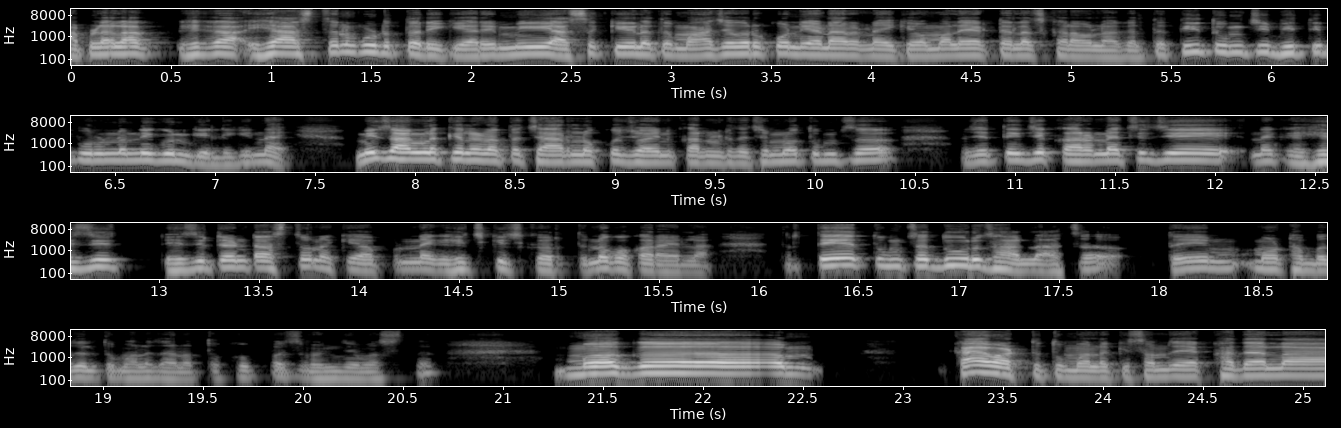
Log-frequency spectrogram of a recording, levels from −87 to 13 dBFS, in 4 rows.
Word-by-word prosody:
आपल्याला 170 +1 +2 0.2
हे 160 - -2
काय 170 -4 +1
हे 175 - +2
असतं 175 +1 +1
ना 205 - 0
कुठेतरी, 190 -7 0
की 140 - -6
अरे, 145 +2 -1
मी 165 +3 +2
असं 140 +5 +2
केलं 170 -2 +2
तर - - -2
माझ्यावर 170 +4 0
कोण 175 -2 0
येणार 155 -2 0
नाही 135 -1 -4
किंवा 135 +1 -5
मला 140 +1 -2
एकट्यालाच 145 -1 -3
करावं 130 -2 -5
लागेल. 125 0 -8
तर 150 - -7
ती 205 - 0
तुमची 200 0 -3
भीती 180 +2 -3
पूर्ण 180 -1 -2
निघून 175 -2 +1
गेली 120 -2 -8
की 145 - -12
नाही, 155 -1 -7 0.3
मी 195 - +4
चांगलं 195 -2 +6
केलं 190 -2 +2
ना, 175 - +1
तर - - -3
चार 155 -1 0
लोकं 160 +1 -4
जॉइन 145 -1 -2
करणार. 140 -1 -6
त्याच्यामुळे 155 +5 -6
तुमचं 170 +2 -4
म्हणजे 155 -3 -11
ते 180 - +2
जे 195 - +3
करण्याचे 170 +2 0
जे 185 0 0
नाही 165 +1 -7
का 140 - -8
हेजी 160 +5 -1 0.3
हेजिटंट 170 +6 -2
असतो 170 +4 -2
ना, 175 - -4
की 150 - -9
आपण 135 +3 -8
नाही 140 -4 -4
हिच-किच 140 0 -7
करतो, 130 -3 -9
नको 160 -2 -1
करायला, 115 -5 -8 0.4
तर - - -20
ते 220 +2 +8
तुमचं 205 -2 -1
दूर 215 0 +3
झालं, 140 -8 -3
असं 150 +5 -10 0.3
ते 155 +5 -3
मोठा 150 -3 -8
बदल 130 0 -5
तुम्हाला 120 0 -11
जाणवतो. 110 0 -14
खूपच 130 0 -14
म्हणजे 120 0 -11
मस्त 115 +6 -15 0.7
मग 195 +2 +6
अ, 200 -2 +9 0.9
काय 225 - +7
वाटतं 185 -5 +3
तुम्हाला, 130 -2 -5
की - - -11
समजा 140 +2 -5
एखाद्याला 160 +2 -1
160 Hz, 195 wpm, -21 LUFS, 140-180 Hz, 0.9 s, अ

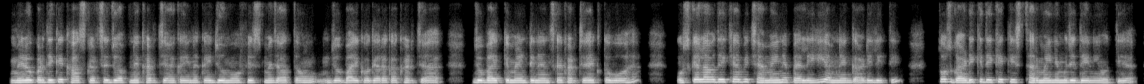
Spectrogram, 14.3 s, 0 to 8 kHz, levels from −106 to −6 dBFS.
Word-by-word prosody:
मेरे 190 +2 +5
ऊपर 200 0 +3
देखिए 200 +3 +3
ख़ास 175 -2 -3
कर 185 - -1
से 200 +2 +1
जो 190 -1 +3
अपने 190 +1 -1
खर्चे 180 -2 -4
हैं 185 - -3
कहीं 180 -1 -2
न 180 - -2
कहीं 185 0 +1
जो 185 0 +4
मैं 185 0 -1
ऑफ़िस 185 +1 -2
में 190 - +1
जाता 165 -1 -3
हूँ, 180 +1 -5
जो 175 -1 0
बाइक 170 0 0
वग़ैरह 175 0 -1
का 175 0 -4
खर्चा 175 -1 -5
है, 180 - -5 0.5
जो 190 -1 +6
बाइक 190 -1 +3
के 195 - +2
मेंटेनेंस 185 0 +1
का 195 - 0
खर्चा 190 -1 -4
है, 195 - +3
एक 195 -1 -4
तो 195 -1 +1
वो 170 -1 0
है। 205 - -5 0.6
उसके 195 +4 +1
अलावा 230 0 +5
देखिए 225 +1 +2
अभी 230 +1 -1
6 215 -4 -2
महीने 200 +2 +2
पहले 185 0 +2
ही 205 +5 0
हमने 185 -3 +2
एक 185 - -2
गाड़ी 165 +1 -1
ली 180 -1 0
थी। 215 +10 -5 0.5
तो 235 - 0
उस 240 - 0
गाड़ी 190 +3 +4
की 225 +1 -4
देखिए 210 +2 +2
किश्त 210 -1 -3
हर 190 - +2
महीने 190 +1 +3
मुझे 190 0 +4
देनी 170 -2 +1
होती 160 0 -4
है। 175 +2 -4
185 Hz, 255 wpm, -23 LUFS, 180-195 Hz, 0.6 s, जो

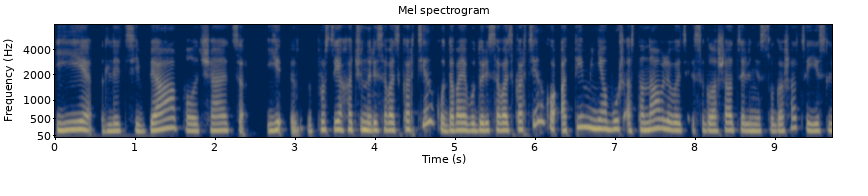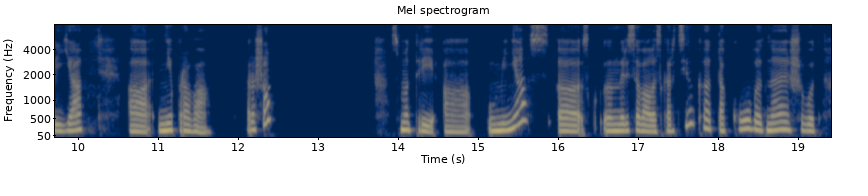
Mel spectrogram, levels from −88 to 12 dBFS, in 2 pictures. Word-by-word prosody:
И 200 +1 +4
для 170 +2 0
тебя 195 +9 0
получается 185 +2 -1 0.3
й 200 +3 +2
э, - - -3 0.3
просто 210 0 -1
я 215 - +5
хочу 210 +2 0
нарисовать 195 0 +3
картинку. 320 - -2
Давай 190 +3 +4
я 195 - +4
буду 185 +1 +2
рисовать 195 0 +2
картинку, 370 - -1
а 185 - +1
ты 275 +10 -2
меня 235 -5 +5
будешь 220 +1 +1
останавливать, 200 +1 +1
и 190 - -12
соглашаться 190 +1 -1
или 180 - 0
не 175 0 +1
соглашаться, 180 +6 -5
если 180 +1 -1
я, 185 +4 0 0.6
а, 160 -2 -1
не 180 +2 +6
права. 160 -7 -2 0.4
Хорошо? 345 - -2 1.6
Смотри, 195 -6 +1
а, 145 -1 -3 0.2
у 175 - +1
меня 200 - +5
с - - -11
а, 170 -2 +1
скл - - -16
нарисовалась 175 -2 +2
картинка 245 - -4
такого, 210 +2 -1
знаешь, 195 +1 +1
вот, 170 -2 -2
190 Hz, 135 wpm, -24 LUFS, 175-210 Hz, 1.6 s, не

